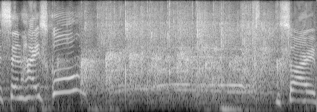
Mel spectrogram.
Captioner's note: applause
